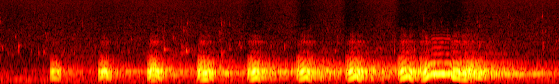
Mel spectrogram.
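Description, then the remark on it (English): A barred owl's rhythmic series of territorial hooting calls, about nine evenly spaced hoots rising into a drawn-out, slurred final note, clear with no talking; recording from the Macaulay Library at the Cornell Lab of Ornithology. “The sounds you've been hearing of the barred owls calling were given to us to use by the Macaulay Library at the Cornell Lab of Ornithology.”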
